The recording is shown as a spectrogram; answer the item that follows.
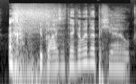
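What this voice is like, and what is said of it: Imitation of Meredith rather than Lisa. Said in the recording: “That was more Meredith than Lisa.”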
